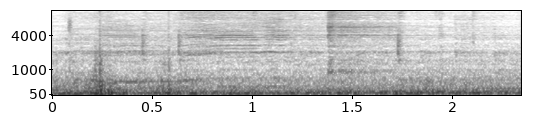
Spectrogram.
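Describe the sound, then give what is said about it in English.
Steady low engine and road rumble fills a car cabin, with a few faint clicks and brief rattles, heard from inside the moving vehicle with no one talking. “Hey, y'all, we recording live from the car.”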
